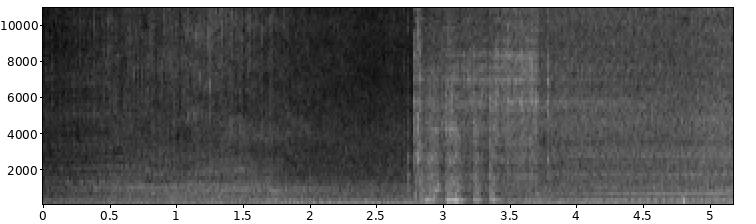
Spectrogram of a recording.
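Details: Toyota Auris with the engine running: a steady, low electrical hum comes from the alternator area. It does not sound like a metallic bearing noise, and the belt looked fine.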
